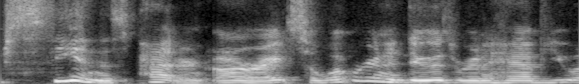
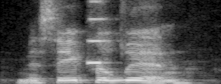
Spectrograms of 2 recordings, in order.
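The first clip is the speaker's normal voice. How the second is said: normal talking voice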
